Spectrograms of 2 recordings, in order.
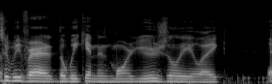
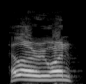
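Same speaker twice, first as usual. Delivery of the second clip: louder, higher showy greeting to the room; hammed-up celebrity announcing himself; mock self-announcement; 5 semitones higher, 7 dB louder than usual. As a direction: pretend star introducing himself to everyone.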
